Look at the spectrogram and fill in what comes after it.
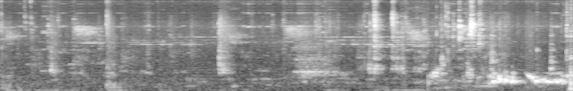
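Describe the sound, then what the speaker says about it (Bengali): Two local domestic pigeons cooing near at hand, soft low calls that grow louder and more continuous toward the end, with light ticking and rustling around them. "এখানে দুটি দেশি কবুতর"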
